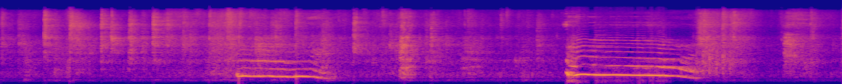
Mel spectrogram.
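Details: A female Siberian husky "talks" back to her owner indoors, giving two drawn-out, wavering howl-like calls that slide down at the end.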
